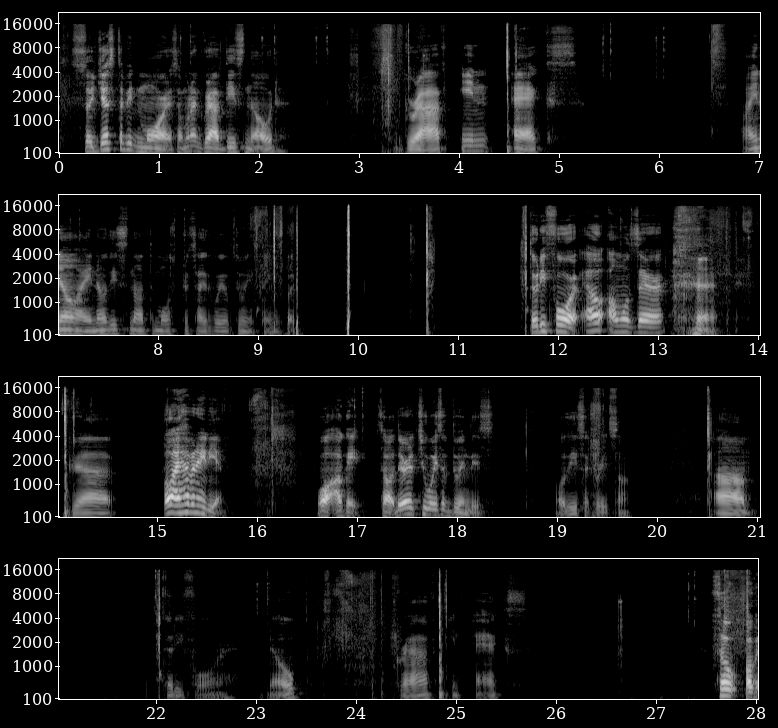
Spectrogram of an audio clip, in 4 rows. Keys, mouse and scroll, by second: 1.2 click, 1.2 right click, 2.0 click, 2.0 right click, 2.5 click, 2.5 right click, 3.4 g, 4.4 x, 5.4 click, 5.9 click, 5.9 right click, 7.1 click, 7.1 right click, 8.1 click, 8.1 right click, 8.7-11.6 drag, 12.6 click, 12.6 right click, 13.6 g, 14.0 x, 16.9 click, 18.2-22.0 drag, 23.0 right click, 24.1 g, 24.8 x, 27.3 click.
